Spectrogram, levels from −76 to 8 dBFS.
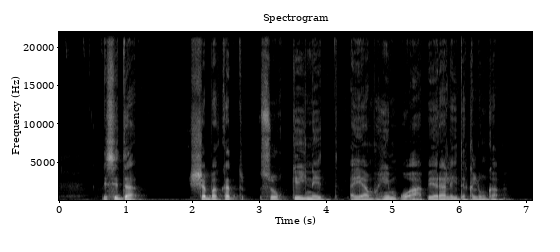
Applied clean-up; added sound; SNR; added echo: none; none; none; none.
